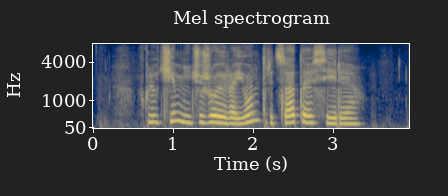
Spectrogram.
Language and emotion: Russian, neutral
